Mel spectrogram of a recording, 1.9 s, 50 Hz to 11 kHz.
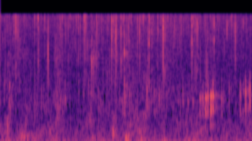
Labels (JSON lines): {"label": "biophony, damselfish", "recorder": "SoundTrap 500"}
